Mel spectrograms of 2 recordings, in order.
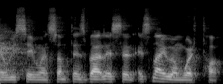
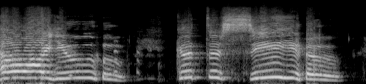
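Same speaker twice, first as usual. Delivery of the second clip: put-on very loud, very high old-man shouting; 9 dB louder than usual. Speaker, after seeing his exported clip, mimicking his own shouting like some grandpa. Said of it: "I'm literally shouting like some grandpa".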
